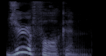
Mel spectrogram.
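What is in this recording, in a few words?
"gyrfalcon", British English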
